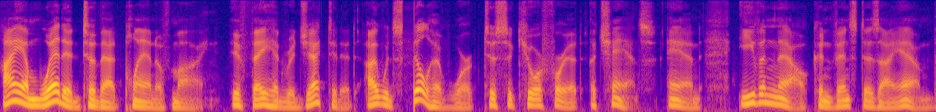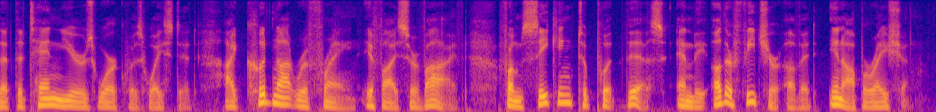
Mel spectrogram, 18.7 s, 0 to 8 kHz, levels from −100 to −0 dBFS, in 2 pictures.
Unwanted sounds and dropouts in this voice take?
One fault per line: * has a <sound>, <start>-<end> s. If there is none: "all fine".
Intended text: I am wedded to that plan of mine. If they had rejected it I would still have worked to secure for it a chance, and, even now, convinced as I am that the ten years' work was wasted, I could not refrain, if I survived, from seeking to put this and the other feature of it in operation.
* has a dropout, 4.0-4.1 s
